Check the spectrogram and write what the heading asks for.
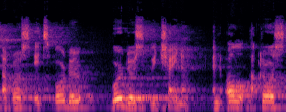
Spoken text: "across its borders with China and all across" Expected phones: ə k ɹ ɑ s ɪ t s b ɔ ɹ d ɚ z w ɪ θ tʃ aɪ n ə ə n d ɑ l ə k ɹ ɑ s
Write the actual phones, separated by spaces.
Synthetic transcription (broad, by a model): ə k ɹ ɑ s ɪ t s b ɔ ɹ d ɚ s w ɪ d tʃ aɪ n ə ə n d ɑ l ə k ɹ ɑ s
